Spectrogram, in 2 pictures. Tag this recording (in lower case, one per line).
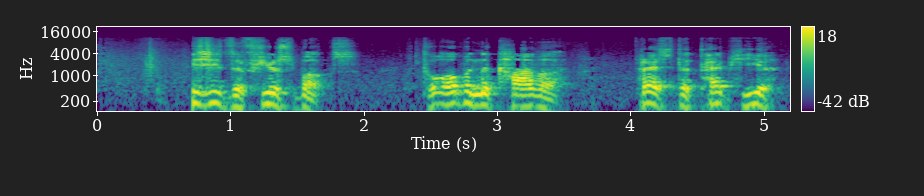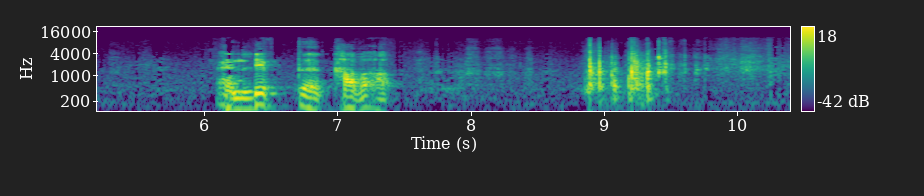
inside a small room
speech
